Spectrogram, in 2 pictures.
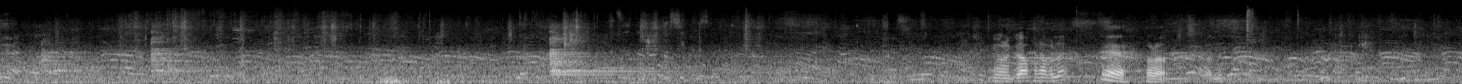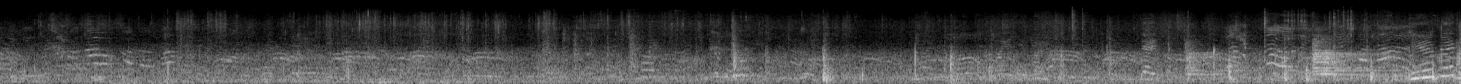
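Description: A crowd of people chatters outdoors.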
